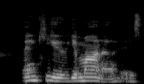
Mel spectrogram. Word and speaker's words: Yaminah: healing coach yamina welcome to the show yamina thank you yamana it is pronounced yamana it's okay i've heard it all kinds of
